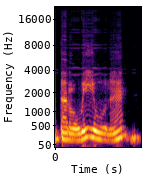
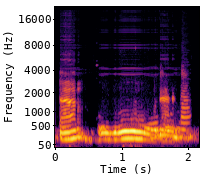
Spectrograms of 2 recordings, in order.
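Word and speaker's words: تروون: Berarti waw yang ini karena nggak mungkin bacanya tarwiyuna menjadi tarwuna.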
